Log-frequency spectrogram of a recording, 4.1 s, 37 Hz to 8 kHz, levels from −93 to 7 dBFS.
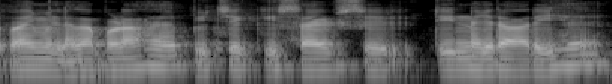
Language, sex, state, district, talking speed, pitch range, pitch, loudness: Hindi, male, Bihar, Bhagalpur, 190 wpm, 95-105 Hz, 100 Hz, -33 LUFS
